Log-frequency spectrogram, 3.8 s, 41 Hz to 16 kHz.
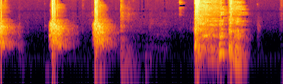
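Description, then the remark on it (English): Two puppies, sisters about 12 weeks old, bark in short, sharp yaps, three spaced single barks followed by a quick, noisier flurry of overlapping yelps, fairly loud, with no talking. “First of all, wow, two new puppies. I didn't see that one coming.”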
